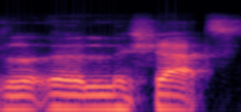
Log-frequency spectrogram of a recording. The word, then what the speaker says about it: Lestat: And he's like, "No, I said I really need Lestat." That's how you say it. Like, you speak French.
